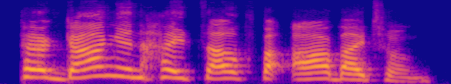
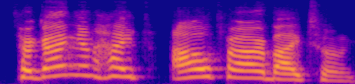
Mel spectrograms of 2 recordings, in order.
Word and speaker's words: Vergangenheitsaufarbeitung: this German concept of Vergangenheitsbewältigung. Actually, I put in an extra syllable. I've been doing it the whole time. Vergangenheitsaufarbeitung. I put in an extra syllable before, you maybe didn't notice.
